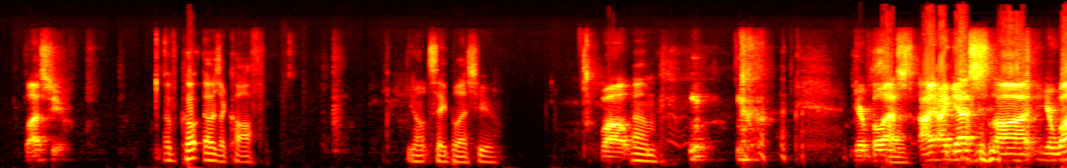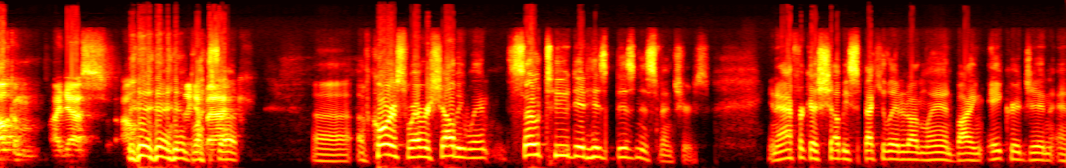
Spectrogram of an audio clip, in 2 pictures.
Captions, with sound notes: - Bless you. - That was a cough, you don't say bless you. - Well, you're blessed. I guess you're welcome. I guess I can't take it back. - (laughs) Backs up. Of course wherever Shelby went, so too did his business ventures. In Africa, Shelby speculated on land buying acreage in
